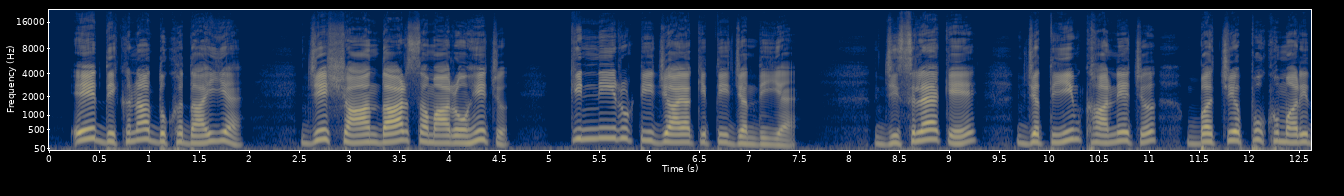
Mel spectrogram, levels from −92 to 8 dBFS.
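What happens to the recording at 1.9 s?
Nothing goes wrong at 1.9 s; the speech runs through that moment intact, with no dropout, click or distortion.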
